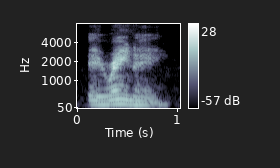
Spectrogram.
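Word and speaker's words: εἰρήνη: you look at it that there is a diphthong at the beginning Epsilon iota you see that your mind goes that's one sound a eight a rainy a rainy peace a rainy peace all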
